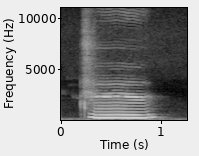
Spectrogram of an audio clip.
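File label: "zhi1", Mandarin Chinese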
